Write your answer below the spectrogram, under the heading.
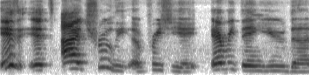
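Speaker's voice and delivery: earnest, sincere words spoken through laughter. Sincerely thanking someone who helped on tour, laughing while talking. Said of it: "even though I'm laughing".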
